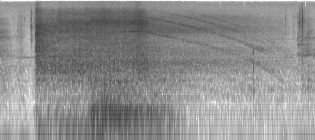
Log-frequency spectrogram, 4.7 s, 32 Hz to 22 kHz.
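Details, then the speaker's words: Mk3 VW Golf VR6 starting after a fuel filter replacement and fuel pump priming: short crank, catches with a quick rev, settles into a steady idle without stumbling, no leaks; normal engine start. "Expect the first idle will be a bit rough to begin with, and then it should tidy up nicely."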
